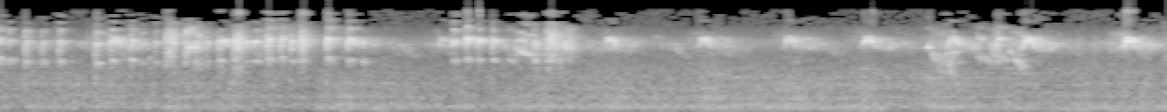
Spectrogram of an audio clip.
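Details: Dense, lively chattering of lovebirds in Laylan, Kirkuk: many high squeaky chirps tumbling over each other almost without pause.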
